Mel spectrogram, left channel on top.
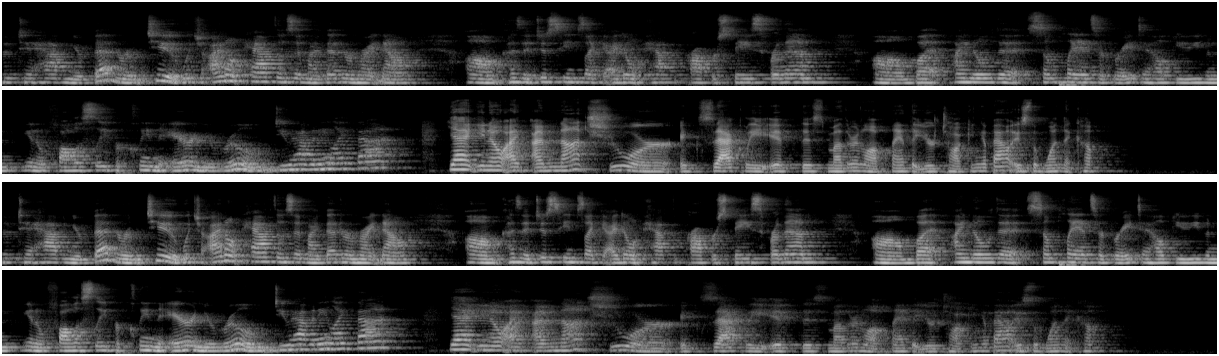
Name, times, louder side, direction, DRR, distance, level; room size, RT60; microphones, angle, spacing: voice 1, 0.0-4.1 4.4-8.1 8.7-13.2 13.5-16.0, right 2 dB, 40° right, 5 dB, 0.8 m, -25 dB
voice 2, 16.4-23.0, left 4 dB, 85° left, 9 dB, 0.6 m, -26 dB
8.9 x 3.8 x 3.8 m, 0.77 s
head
